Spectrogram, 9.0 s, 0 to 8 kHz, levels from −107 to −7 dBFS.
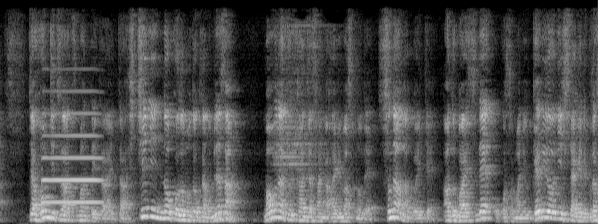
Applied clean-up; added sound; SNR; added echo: none; Wind instrument, woodwind instrument; 3 dB; reverberation time 0.6 s.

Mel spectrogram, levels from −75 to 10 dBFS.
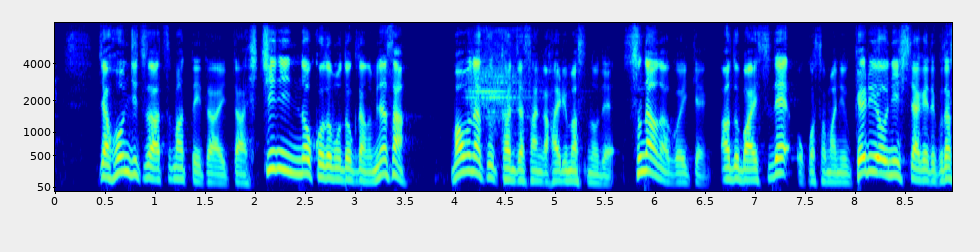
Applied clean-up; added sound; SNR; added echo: none; none; none; none.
